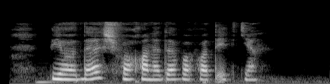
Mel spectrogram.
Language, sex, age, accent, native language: Uzbek, female, under 19, Toshkent viloyati, Uzbek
